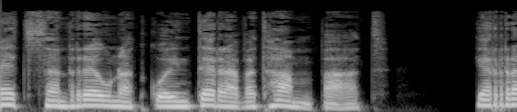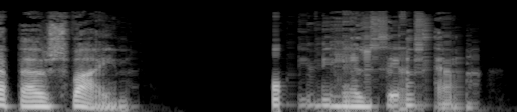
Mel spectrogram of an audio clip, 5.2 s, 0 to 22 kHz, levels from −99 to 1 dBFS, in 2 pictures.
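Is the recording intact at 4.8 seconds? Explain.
No. Repeated packet loss (robotic sound) covers 3.19 to 4.99 s, so 4.8 s sits inside it. Over that stretch more than thirty short holes open up, none longer than 40 ms. Each is patched by extending the preceding sound, about 740 ms of patching in total, roughly 41% of the span. Because the holes come so close together, the audio there is choppy, with pieces missing.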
